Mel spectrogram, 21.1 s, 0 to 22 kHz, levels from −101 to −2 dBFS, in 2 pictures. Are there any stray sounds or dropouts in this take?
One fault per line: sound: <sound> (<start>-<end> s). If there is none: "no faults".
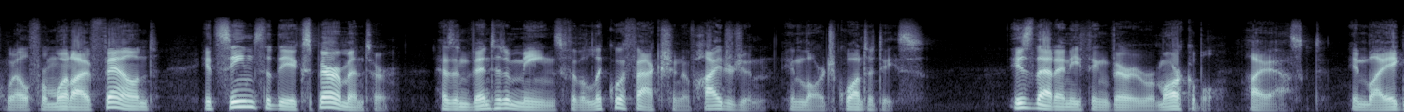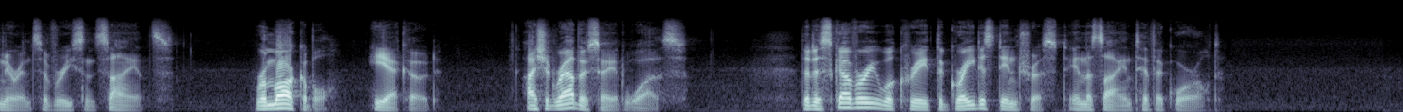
no faults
